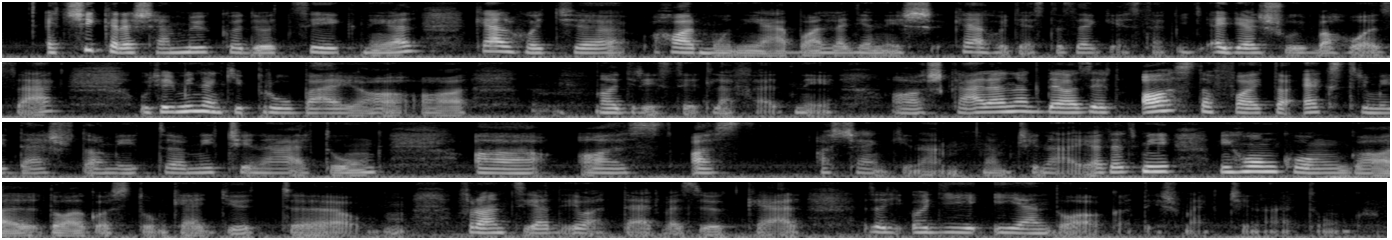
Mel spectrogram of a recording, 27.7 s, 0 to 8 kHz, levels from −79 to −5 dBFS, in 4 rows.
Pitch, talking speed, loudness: 195 Hz, 120 wpm, -32 LUFS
